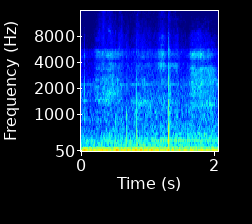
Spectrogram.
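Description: Handling noise from a handheld camera being moved about: a steady low rumble with a few faint light clicks.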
